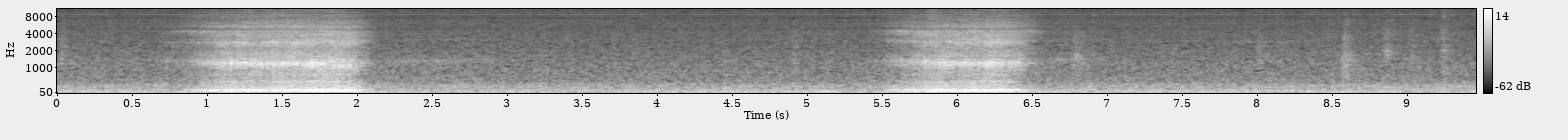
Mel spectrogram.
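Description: Low, rough snores on each breath in, about 13 a minute, with quiet pauses between them. Ordinary snoring.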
